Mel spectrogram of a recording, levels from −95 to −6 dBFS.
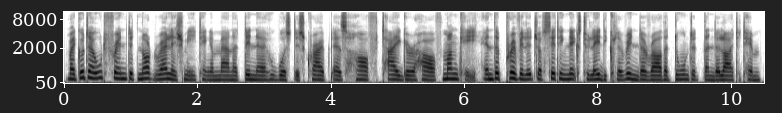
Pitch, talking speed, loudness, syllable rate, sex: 210 Hz, 195 wpm, -18 LUFS, 5.1 syllables/s, female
